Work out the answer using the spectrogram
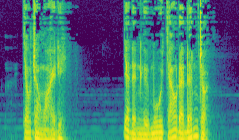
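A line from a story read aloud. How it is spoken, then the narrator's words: Trembling old woman's voice. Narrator (Vietnamese): Giọng bà trở nên run run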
